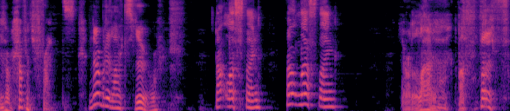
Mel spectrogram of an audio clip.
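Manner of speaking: high-pitched swooping creature voice. Speaker trades movie lines with another person, in a Gollum voice. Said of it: "I'm Gollum".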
